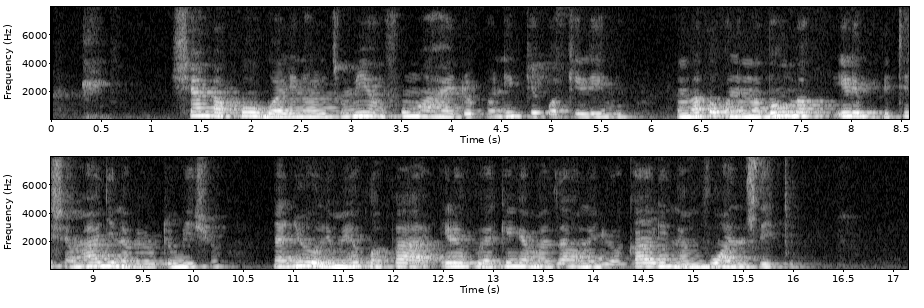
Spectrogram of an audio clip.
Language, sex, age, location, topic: Swahili, female, 18-24, Dar es Salaam, agriculture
